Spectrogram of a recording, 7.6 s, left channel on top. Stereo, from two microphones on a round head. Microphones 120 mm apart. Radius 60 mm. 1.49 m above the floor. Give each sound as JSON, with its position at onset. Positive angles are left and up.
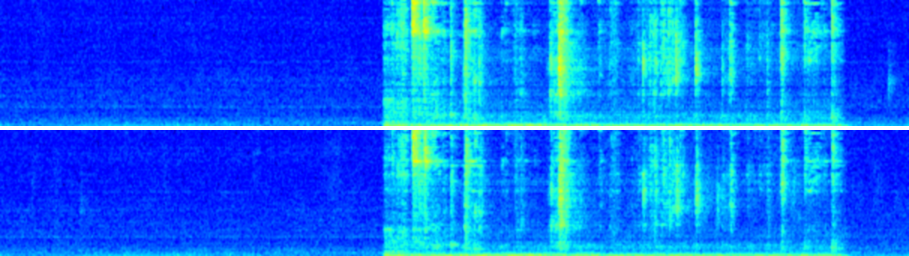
{"t": 3.2, "sound": "keys jangling", "side_deg": 60, "distance_m": 1.6}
